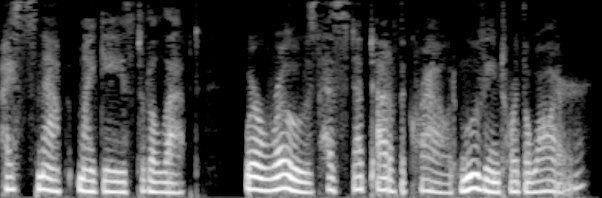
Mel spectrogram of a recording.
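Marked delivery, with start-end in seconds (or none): none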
